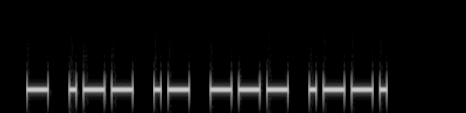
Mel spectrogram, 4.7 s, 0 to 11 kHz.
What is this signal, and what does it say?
Morse code, heard as a keyed tone, about 17 wpm, 700 Hz. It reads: TWAOP
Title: Code Groups - 5 Letters - 17wpm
